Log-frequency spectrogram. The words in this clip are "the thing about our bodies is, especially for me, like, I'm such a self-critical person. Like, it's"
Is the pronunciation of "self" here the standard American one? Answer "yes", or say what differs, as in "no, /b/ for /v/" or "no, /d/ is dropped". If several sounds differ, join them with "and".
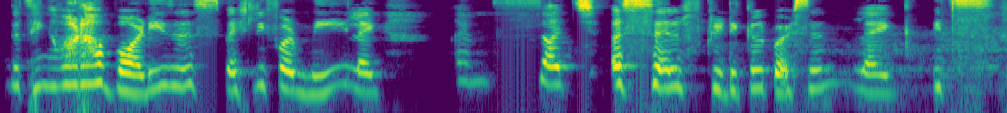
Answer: yes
